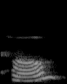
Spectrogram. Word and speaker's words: calm: Listen, cough, calm, calm with silent L.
